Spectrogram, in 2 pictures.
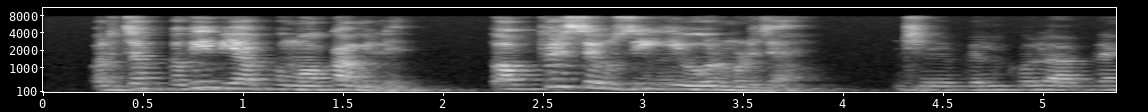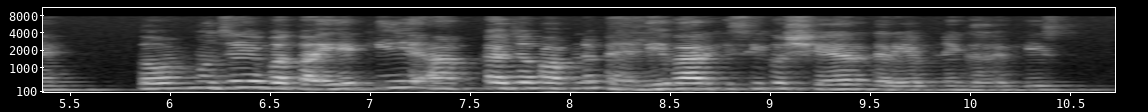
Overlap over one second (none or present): none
